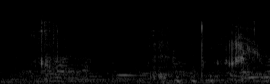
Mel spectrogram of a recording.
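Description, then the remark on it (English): Loud crunching as crisp food is bitten and chewed, with several sharp cracking bites spread across the few seconds and no talking. “Crunchy.”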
